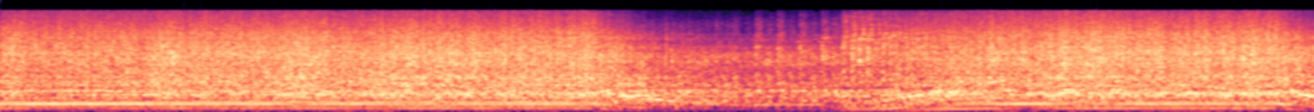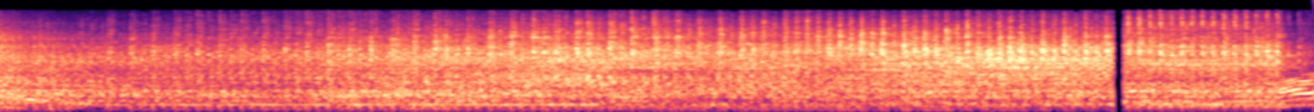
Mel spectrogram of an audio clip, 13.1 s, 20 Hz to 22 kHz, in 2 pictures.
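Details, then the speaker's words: Two-stroke backpack blower, stored 5 months since fall on ethanol-free fuel without stabilizer, about 30°F, choke and primer, fired in 2–3 pulls: revved up and down, picks up cleanly, even buzz between revs with no stumble; normal running. "running pretty solid that's good so recap ran solid only about two to three pulls and it fired right up"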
